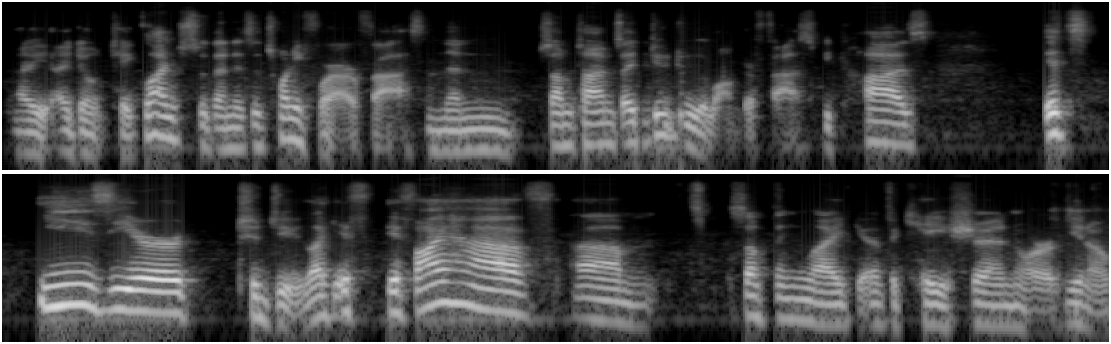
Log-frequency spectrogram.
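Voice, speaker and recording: Husky middle-aged man talking over a video call from a home office. He explains things in a relaxed, conversational way and keeps checking in with "right?". His voice sits at an ordinary pitch. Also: normal speed. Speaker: guest doctor.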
